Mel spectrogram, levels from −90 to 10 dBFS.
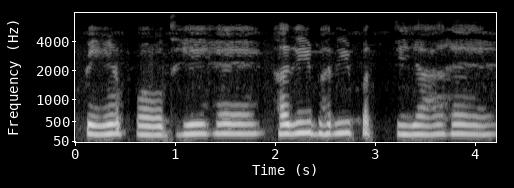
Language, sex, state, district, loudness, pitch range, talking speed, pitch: Hindi, female, Uttar Pradesh, Budaun, -17 LUFS, 205-225 Hz, 100 wpm, 215 Hz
